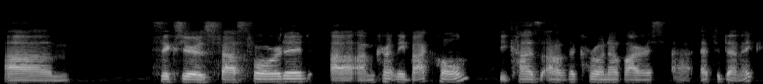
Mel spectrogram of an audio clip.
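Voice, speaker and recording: A man's voice: lowish voice, a little slow, dry recording, lo-fi sound. A young man from Canada chatting casually on a video call, hesitant with many fillers and restarts. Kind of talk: casual group chat.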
